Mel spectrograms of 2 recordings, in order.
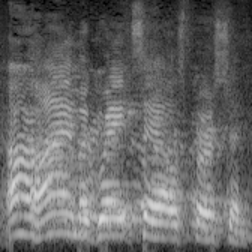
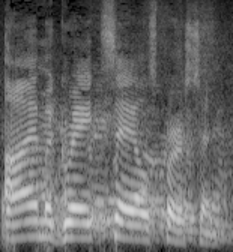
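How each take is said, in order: First: It is said with medium energy. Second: It is said with low energy.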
